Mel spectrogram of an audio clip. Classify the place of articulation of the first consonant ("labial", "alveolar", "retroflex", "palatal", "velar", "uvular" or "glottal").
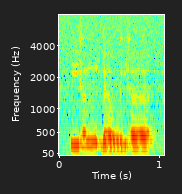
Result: palatal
